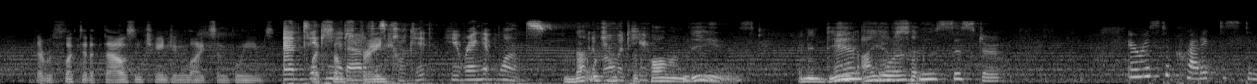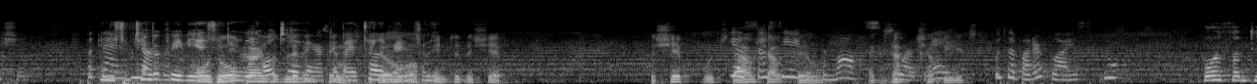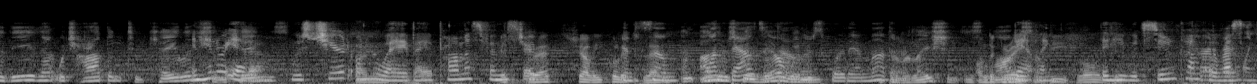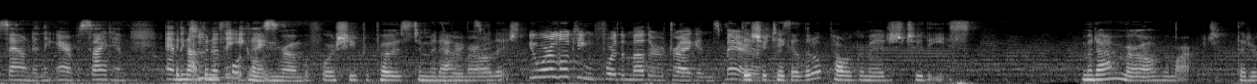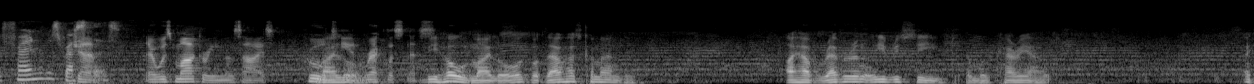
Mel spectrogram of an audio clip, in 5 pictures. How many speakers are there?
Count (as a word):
seven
